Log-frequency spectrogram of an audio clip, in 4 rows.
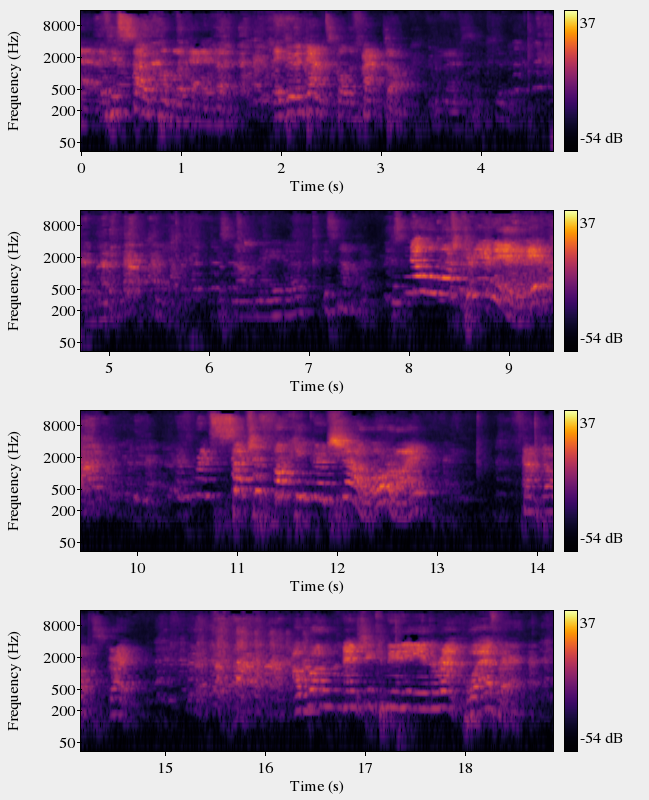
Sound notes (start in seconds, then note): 8.9 audience laughing; 14.9 audience laughing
